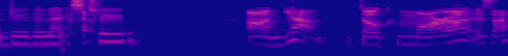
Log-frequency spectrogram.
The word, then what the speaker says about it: Dulcamara: Yeah, Dulcamara, is that how you pronounce that?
